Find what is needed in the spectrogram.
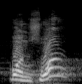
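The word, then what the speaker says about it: bonsoir: Bon soir, bonsoa.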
